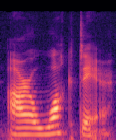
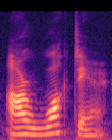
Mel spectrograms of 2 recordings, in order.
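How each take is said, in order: First: It is said in an American accent. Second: The same.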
